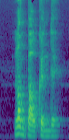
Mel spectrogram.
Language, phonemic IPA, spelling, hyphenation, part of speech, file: Dutch, /ˈlɑnt.bɑu̯ˌkʏn.də/, landbouwkunde, land‧bouw‧kun‧de, noun, Nl-landbouwkunde.ogg
- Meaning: agronomy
